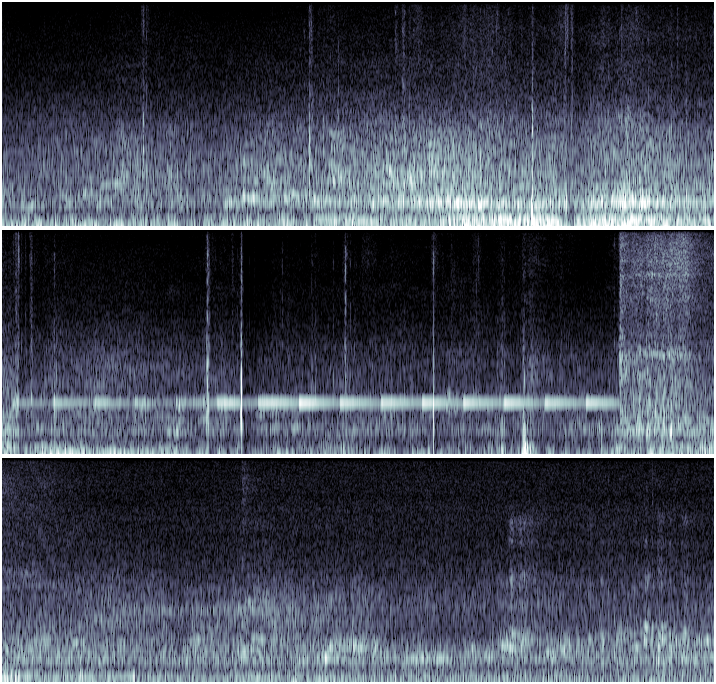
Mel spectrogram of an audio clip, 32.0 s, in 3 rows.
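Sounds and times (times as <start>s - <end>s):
car engine idling: 0.0s - 32.0s
steady high tone: 10.7s - 21.1s.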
